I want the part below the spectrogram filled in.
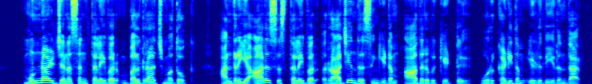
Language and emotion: Tamil, neutral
